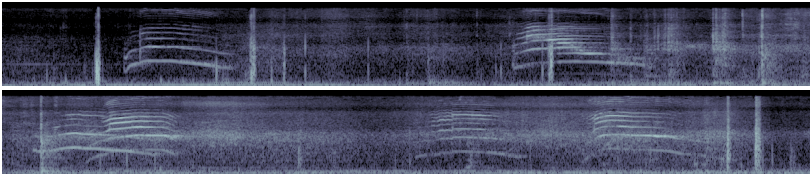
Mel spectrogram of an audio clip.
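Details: Kittens meowing to be let outside, eager to explore; high arched mewing cries, several overlapping, repeating every second or so with small clicks and taps between them.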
